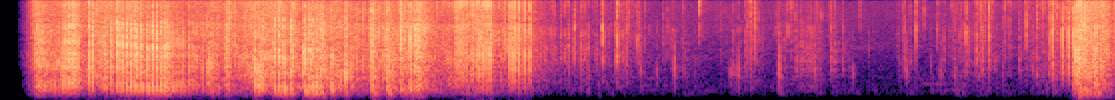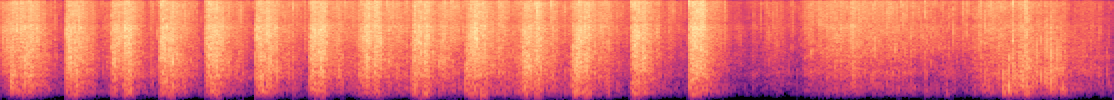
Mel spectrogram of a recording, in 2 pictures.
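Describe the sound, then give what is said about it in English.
Crinkling of a deflated Mylar balloon being handled: a burst of dense, papery crackling, a quieter stretch, then many sharp, evenly spaced crinkles in a fast rhythmic run. “That was the sound of me playing with a deflated Mylar balloon.”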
